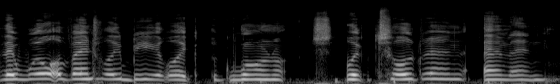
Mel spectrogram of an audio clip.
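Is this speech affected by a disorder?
Yes: cerebral palsy.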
